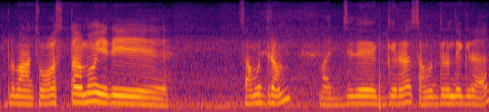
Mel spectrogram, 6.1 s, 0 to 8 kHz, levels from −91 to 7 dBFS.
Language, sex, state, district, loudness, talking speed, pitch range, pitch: Telugu, male, Andhra Pradesh, Manyam, -17 LUFS, 100 wpm, 140-165 Hz, 155 Hz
